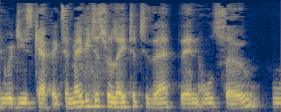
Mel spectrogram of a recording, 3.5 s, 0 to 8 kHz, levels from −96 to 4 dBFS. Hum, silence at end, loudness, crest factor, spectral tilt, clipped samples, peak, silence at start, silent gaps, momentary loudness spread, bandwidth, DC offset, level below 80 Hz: none; 0 s; -16 LUFS; 14 dB; -4 dB/octave; under 0.1%; -2 dBFS; 0 s; none; 6 LU; 7.6 kHz; under 0.1%; -58 dBFS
